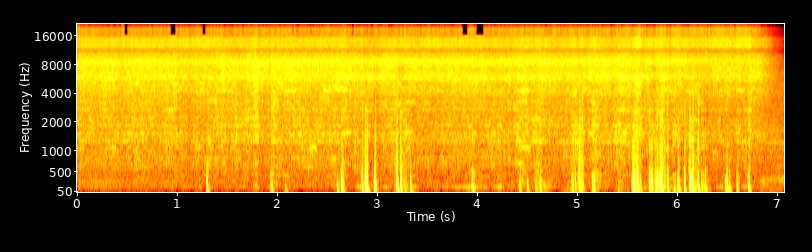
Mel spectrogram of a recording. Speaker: you hear that sound that's money when you hear that consistent buzzing sound you know you get into the bag right now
